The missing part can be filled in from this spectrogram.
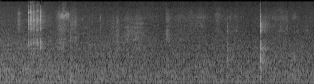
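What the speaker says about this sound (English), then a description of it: "I like that little bow, so I'm going to cut the tails off" Scissors snip the tails off a small ribbon bow on an Easter craft, giving a couple of quick, faint clicks near the start and one sharp snip later, otherwise quiet.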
